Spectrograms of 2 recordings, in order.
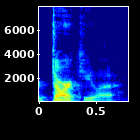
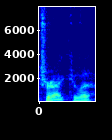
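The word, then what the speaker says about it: Darcula: under the theme drop-down check Dracula or dark EULA not Dracula I always pronounce - Dracula my mind but it's dark EULA anyway I'll go ahead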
